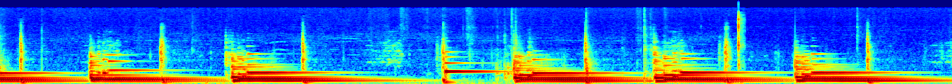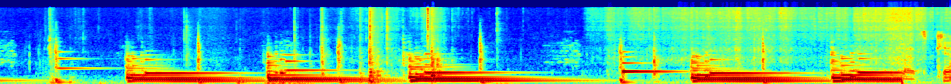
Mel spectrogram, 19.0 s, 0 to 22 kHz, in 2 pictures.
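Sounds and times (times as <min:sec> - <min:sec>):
plucked string chords: 0:00.0 - 0:18.6.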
